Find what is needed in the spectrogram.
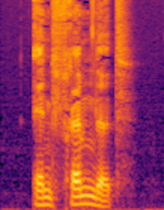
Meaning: past participle of entfremden
- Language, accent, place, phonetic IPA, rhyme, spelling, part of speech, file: German, Germany, Berlin, [ɛntˈfʁɛmdət], -ɛmdət, entfremdet, adjective / verb, De-entfremdet.ogg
